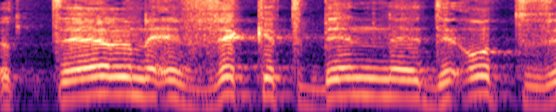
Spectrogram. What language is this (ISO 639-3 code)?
heb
